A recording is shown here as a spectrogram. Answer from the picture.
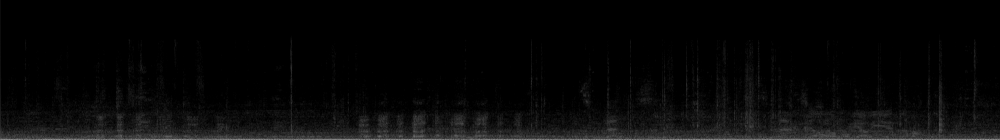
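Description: A steady low rumble throughout, with people talking faintly over it.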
